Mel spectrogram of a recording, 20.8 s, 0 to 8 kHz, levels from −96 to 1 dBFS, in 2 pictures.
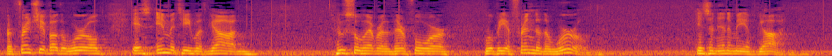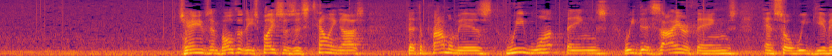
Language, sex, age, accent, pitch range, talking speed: English, male, 60-79, American, 130-190 Hz, 135 wpm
